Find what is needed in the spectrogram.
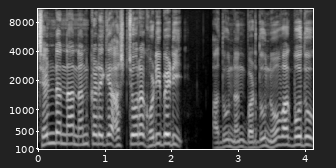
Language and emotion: Kannada, fearful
